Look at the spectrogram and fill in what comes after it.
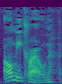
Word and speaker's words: Omicron: Well, not a few months ago, because Omarion was out, or Amori. See, I've been saying Omarion so long, I forgot how you pronounce the shit. Omicron was just out.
